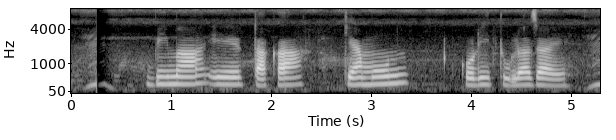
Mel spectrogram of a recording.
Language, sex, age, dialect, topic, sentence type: Bengali, female, 18-24, Rajbangshi, banking, question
